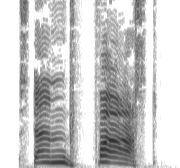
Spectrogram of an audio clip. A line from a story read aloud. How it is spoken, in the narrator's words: I roar at my veterans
